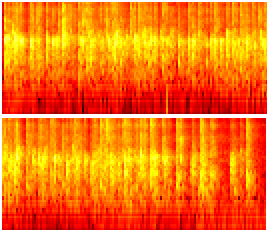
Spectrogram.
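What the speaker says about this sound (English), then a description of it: "So please, round of applause for the panel." Audience applause for a panel at a VR/AR industry chapter event: a room full of people clapping steadily and densely for several seconds, close and even, without speech.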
